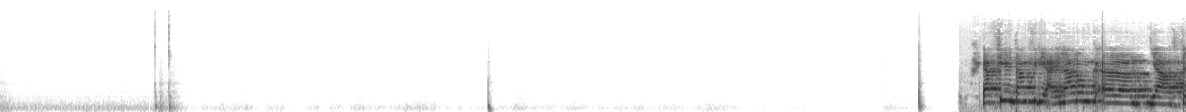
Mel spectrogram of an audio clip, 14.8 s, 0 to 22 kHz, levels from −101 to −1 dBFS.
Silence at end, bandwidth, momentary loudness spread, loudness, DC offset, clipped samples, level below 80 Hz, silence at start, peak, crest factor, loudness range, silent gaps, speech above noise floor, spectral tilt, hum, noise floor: 0 s; 9.6 kHz; 2 LU; -21 LUFS; under 0.1%; under 0.1%; -72 dBFS; 12.15 s; -4 dBFS; 26 dB; 8 LU; none; over 69 dB; -5.5 dB/octave; none; under -90 dBFS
